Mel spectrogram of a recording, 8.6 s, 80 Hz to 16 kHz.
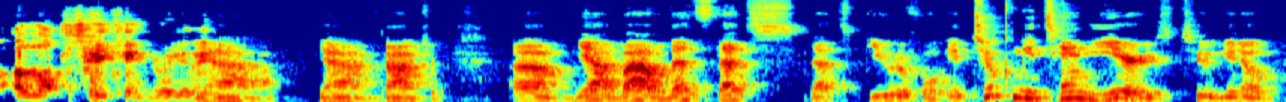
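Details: Young adult man who stuttered through his first 18 years and took the Starfish project course; he still stutters and blocks and uses a breathing technique only some of the time. Stuttering.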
